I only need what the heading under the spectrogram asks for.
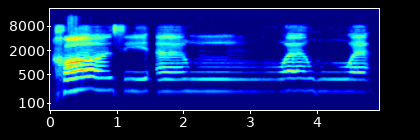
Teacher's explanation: Lepas baris tanwin yang kedua tu masuk waw. Sebahagian hidung, sebahagian mulut. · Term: dengung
